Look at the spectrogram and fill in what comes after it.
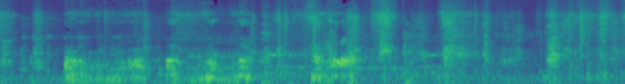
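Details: French Bulldog on an October morning, giving short nasal whining and grunting bursts at irregular intervals, some rising slightly in pitch, with human speech and household noise in the background.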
